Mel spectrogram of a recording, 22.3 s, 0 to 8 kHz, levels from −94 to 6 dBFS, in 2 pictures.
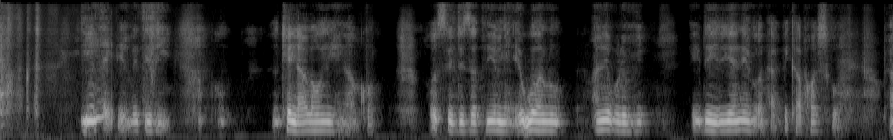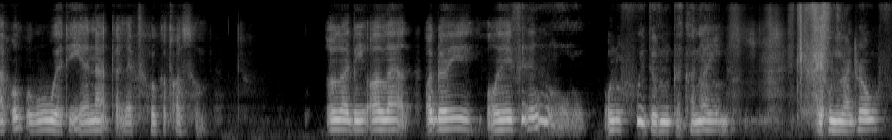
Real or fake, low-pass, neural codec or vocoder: fake; 7.2 kHz; codec, 16 kHz, 0.5 kbps, FunCodec, trained on LibriTTS, 25 frames a second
